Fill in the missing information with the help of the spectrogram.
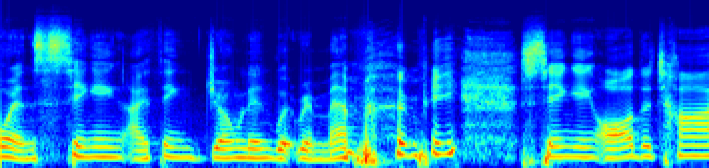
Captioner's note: chuckles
